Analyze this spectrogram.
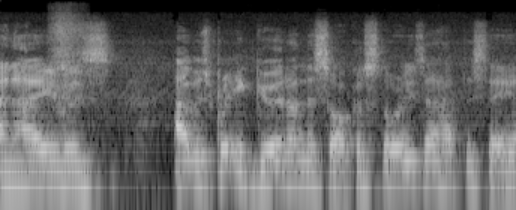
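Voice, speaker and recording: Here is a man speaking. He has a Scottish accent. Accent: Scottish, somewhat toned down. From Scotland. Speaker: sports and entertainment show host. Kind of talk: casual interview chat. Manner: fast, talkative.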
